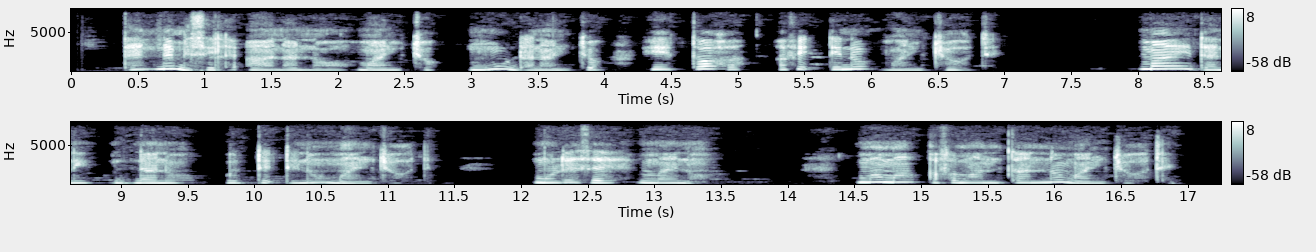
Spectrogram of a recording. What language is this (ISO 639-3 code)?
sid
